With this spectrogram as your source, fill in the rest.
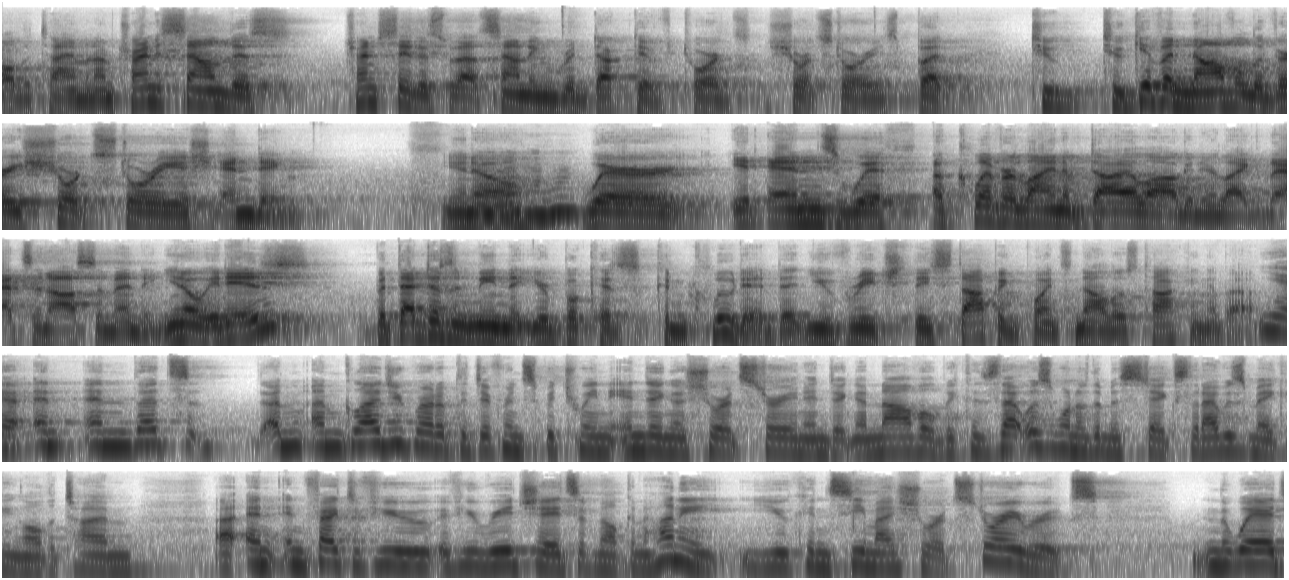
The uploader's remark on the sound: Recorded before a live audience of Out Of Excuses Workshop & Retreat attendees. This episode was engineered aboard The Independence of the Seas.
